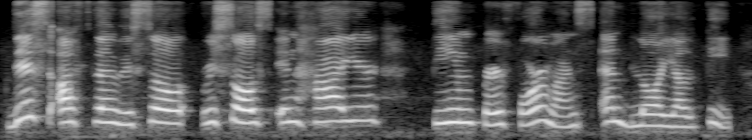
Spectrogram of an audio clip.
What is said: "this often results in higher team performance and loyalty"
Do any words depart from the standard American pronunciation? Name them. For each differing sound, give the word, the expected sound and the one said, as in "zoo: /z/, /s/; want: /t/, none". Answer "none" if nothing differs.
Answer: results: /z/, /s/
